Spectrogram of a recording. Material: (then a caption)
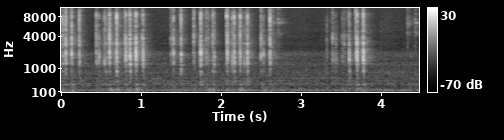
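Plastic. Fingertips rapidly press the keys of a black Cooler Master mechanical keyboard with plastic keycaps and a solid plastic case, resting on a wooden desk, while gaming. Quick bursts of short, bright plastic clicks and taps come in clusters with a brief lull in the middle, over a faint low hum.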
